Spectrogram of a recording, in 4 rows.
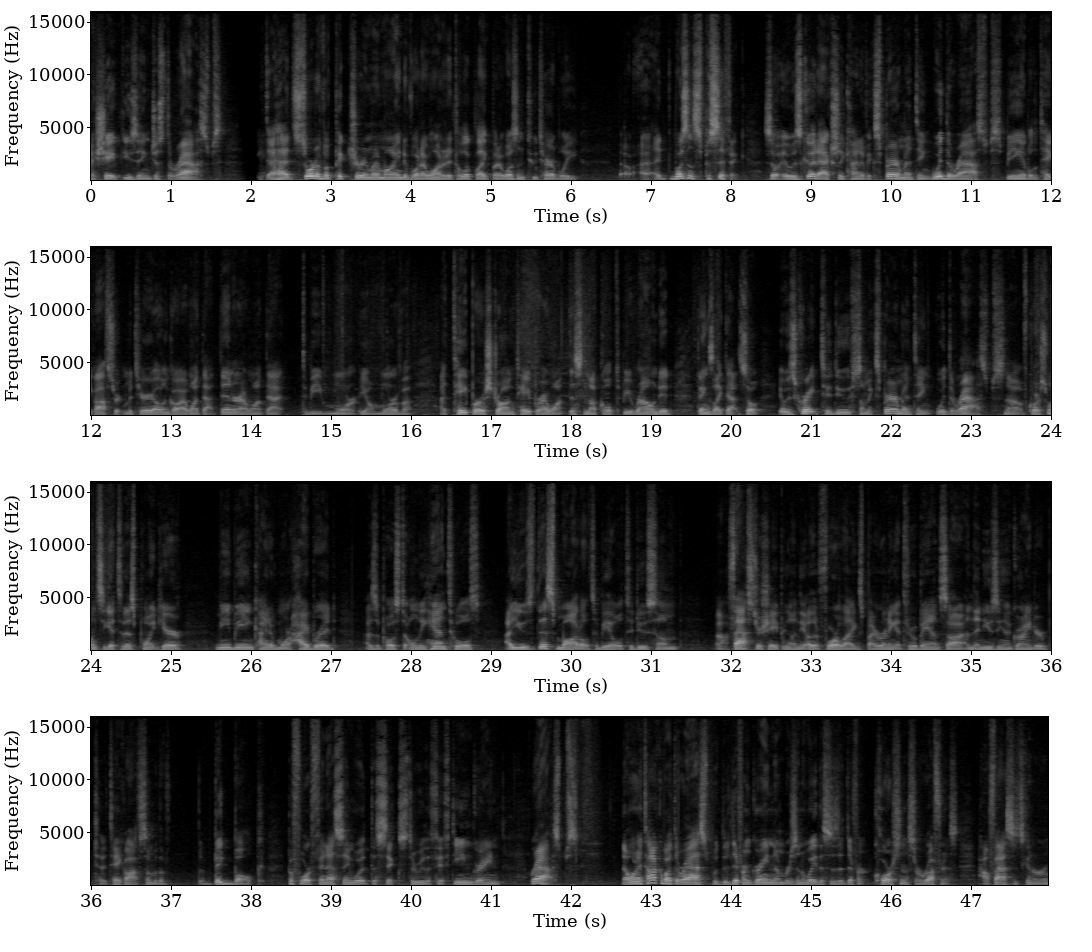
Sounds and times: Speech: 0.0 - 47.9.

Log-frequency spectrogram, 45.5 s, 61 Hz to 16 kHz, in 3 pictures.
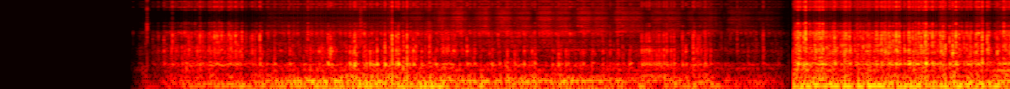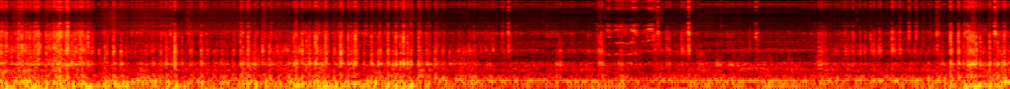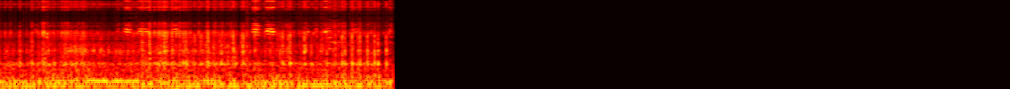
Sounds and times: Motorboat, speedboat: 2.0 - 36.2
Sailboat, sailing ship: 2.0 - 36.2
Speech: 24.2 - 25.1, 29.6 - 30.2, 32.0 - 33.0, 34.0 - 35.9.

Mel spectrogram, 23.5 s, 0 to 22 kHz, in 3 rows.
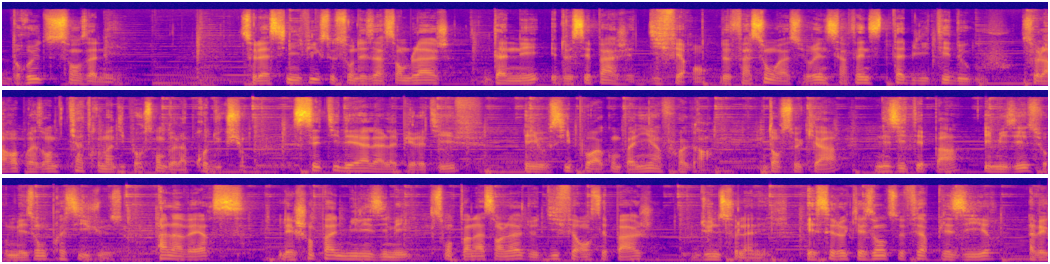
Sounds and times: Speech: 0.0 - 1.0, 1.8 - 23.5
Music: 0.0 - 23.5.

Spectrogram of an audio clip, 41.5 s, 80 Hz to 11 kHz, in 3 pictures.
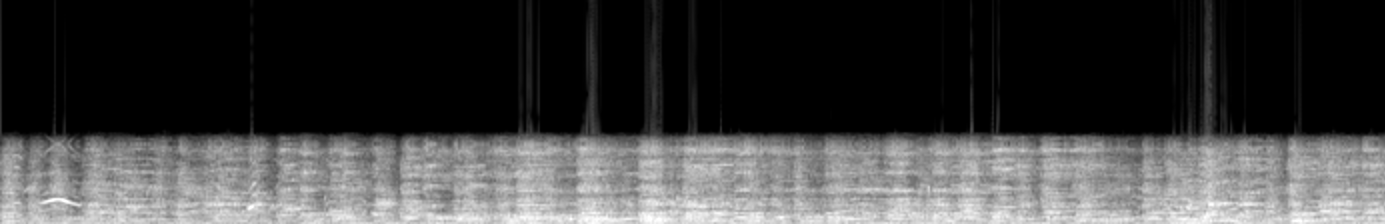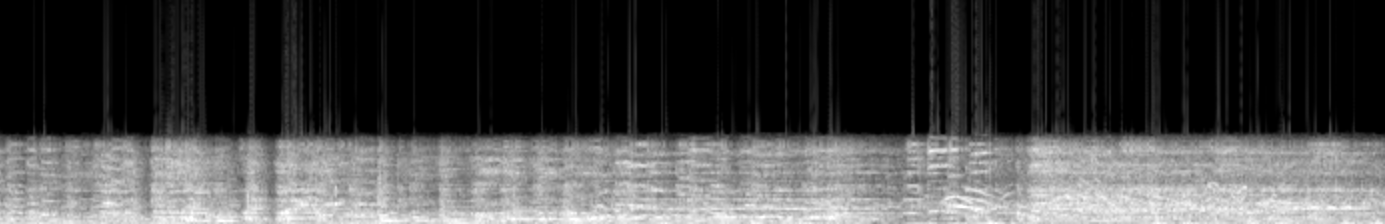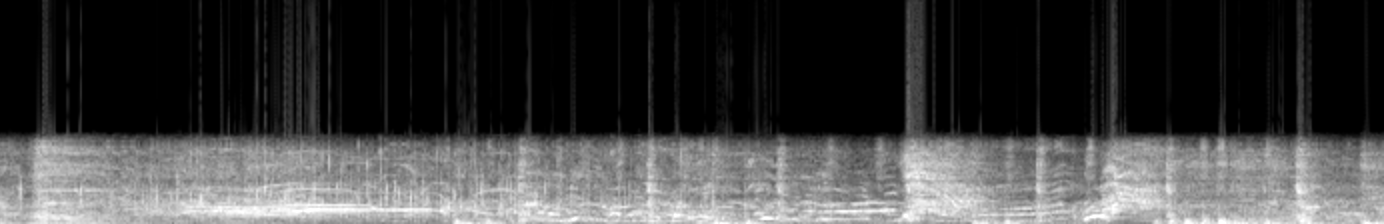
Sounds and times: Music: 0.0 - 41.5
Speech: 32.9 - 38.8.

